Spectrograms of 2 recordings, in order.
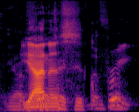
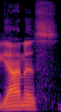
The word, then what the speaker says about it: Giannis: giannis is a beast can you say his name yeah what's his name giannis say it again okay what you say the freak say his name i did say janice the freak so he can't say it giannis antetokounmpo put some respect on his name shout out to all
